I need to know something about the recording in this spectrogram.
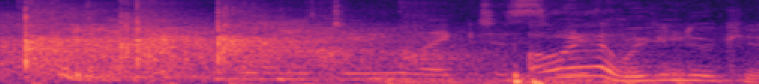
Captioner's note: applause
